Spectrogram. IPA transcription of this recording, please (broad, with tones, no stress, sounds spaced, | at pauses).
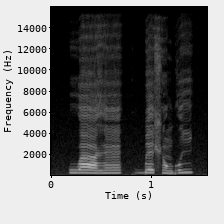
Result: w aː˦˨ ɣ ɛ̃˧ | ɡ͡b ɛ˦˨ ʃ ɔ̃˨ ɡʷ i˦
